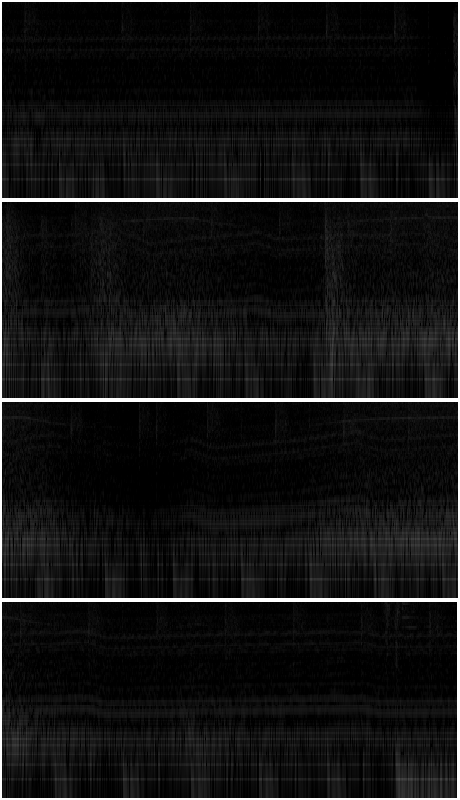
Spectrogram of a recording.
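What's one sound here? A sport motorcycle engine screams at high revs, its pitch rising and dipping.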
